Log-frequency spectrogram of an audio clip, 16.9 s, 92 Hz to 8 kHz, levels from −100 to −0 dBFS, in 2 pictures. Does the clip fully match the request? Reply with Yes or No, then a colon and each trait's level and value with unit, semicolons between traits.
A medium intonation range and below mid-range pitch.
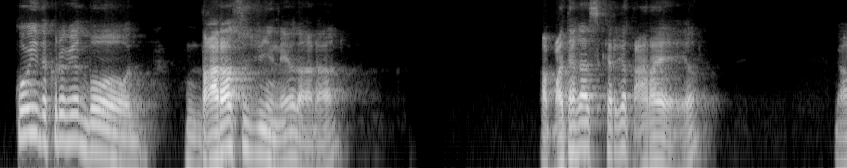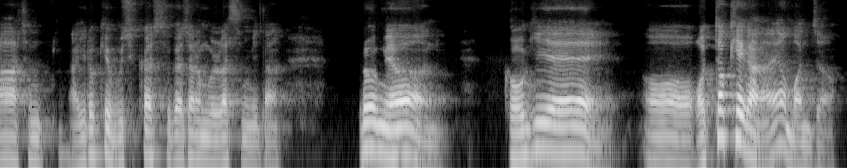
No: wide, 6.3 semitones; low, 120 Hz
